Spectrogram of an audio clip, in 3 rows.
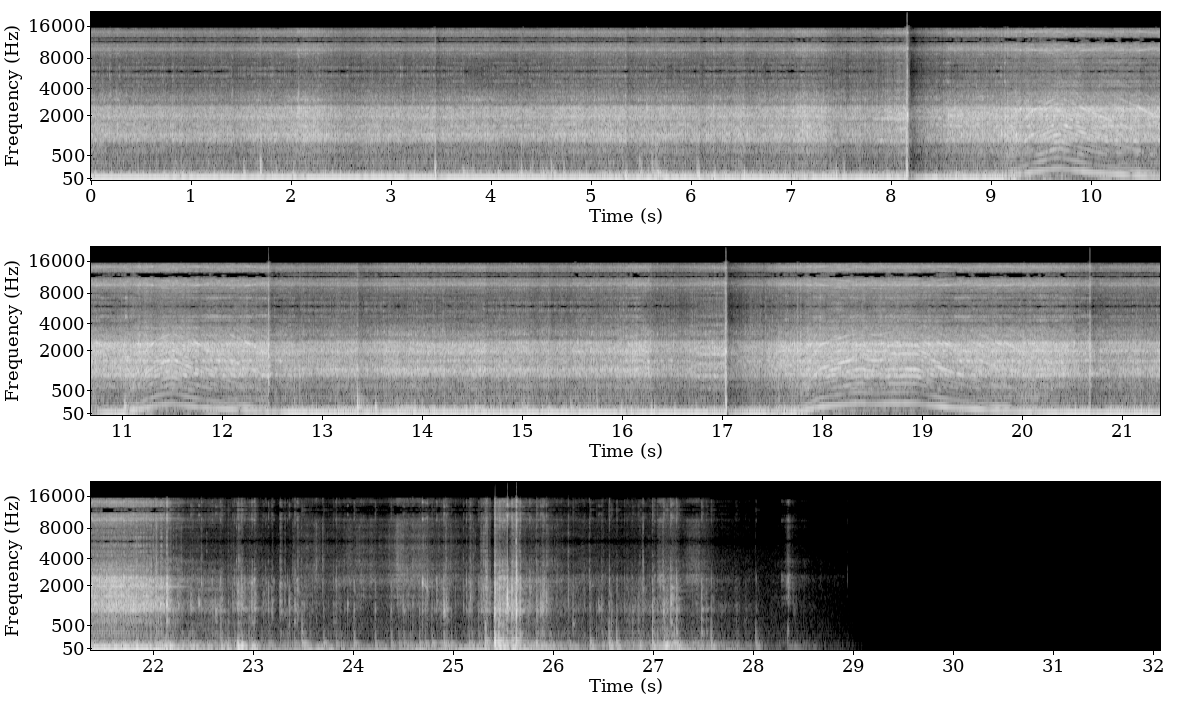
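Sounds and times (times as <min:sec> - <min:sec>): chainsaw running at high revs: 0:00.0 - 0:23.1
clicks and knocks: 0:22.1 - 0:28.5.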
